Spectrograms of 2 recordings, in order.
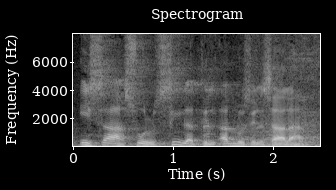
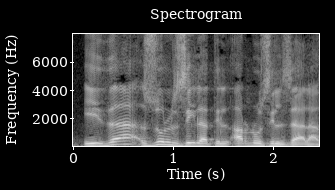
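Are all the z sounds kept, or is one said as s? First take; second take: s sound; kept. First: A z sound is replaced by an s sound. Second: All the z sounds are kept as z. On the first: The earth is linked together like a chain. The speaker calls it wrong. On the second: The earth is shaken violently. The speaker calls it right.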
